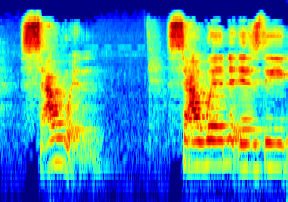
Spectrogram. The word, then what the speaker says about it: Samhain: Samhain is the correct name and term, pronunciation for Halloween, which, you know, Samhain is the original holiday, pagan holiday associated now with Halloween.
